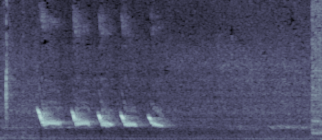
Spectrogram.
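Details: White-rumped shama recording meant to make caged birds sing aggressively: five harsh, down-slurred notes in quick, even succession, followed by background hum and near silence.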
